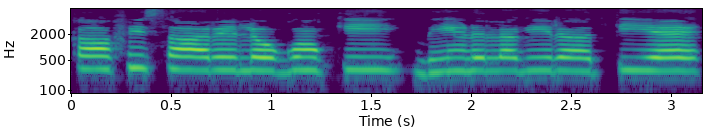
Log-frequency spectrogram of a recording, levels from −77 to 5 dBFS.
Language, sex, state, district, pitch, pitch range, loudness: Hindi, female, Bihar, Saran, 295 Hz, 290-300 Hz, -16 LUFS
